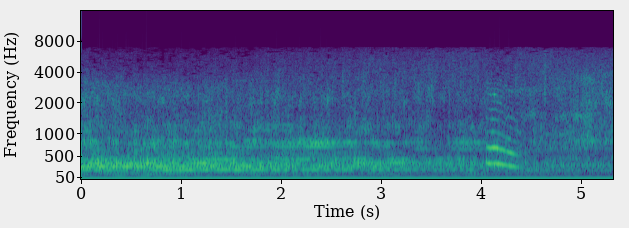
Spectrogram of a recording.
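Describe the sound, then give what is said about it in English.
Steady, loud drone of the engines of a silver-winged passenger plane flying westward high above the clouds, a continuous low hum with a faint rising-falling tone near the end and no voices. “We find Margot and Lamont flying westward, high above the clouds, in a silver-winged passenger plane.”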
